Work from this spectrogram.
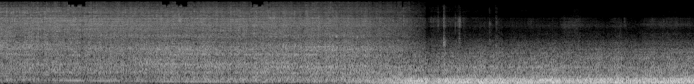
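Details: Ford SVT Lightning (2001+) under acceleration with a used, hand-ported 1999-2000 Eaton supercharger replacing a failed, noisy rebuilt Jokerz Eaton: faint rising blower whine, no rattle or grinding; at most the slightest noise, far better than before.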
